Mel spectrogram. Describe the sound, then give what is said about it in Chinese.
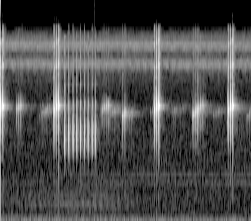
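A Zhuluo tree frog calling: sharp clicking notes, one quick run of about eight rapid pulses, and shorter chirps, repeated several times over a quiet background with no talking. “对啊，虽然啊，我们可能没看过侏罗树啊，但是它的叫声常常会在下雨后出现哦。”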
